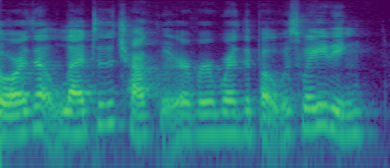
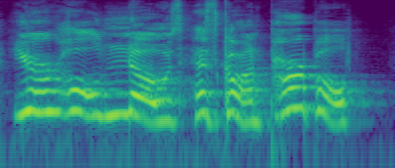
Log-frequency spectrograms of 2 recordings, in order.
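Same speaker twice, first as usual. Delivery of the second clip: shouting father; 7 semitones higher, 6 dB louder, slower than usual. A narrator's reading. Father voiced.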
